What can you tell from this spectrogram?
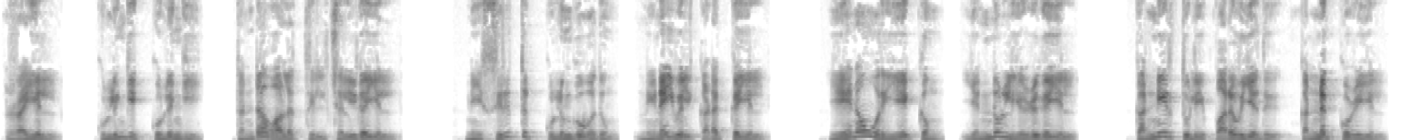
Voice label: Tamil M Narration; voice-over

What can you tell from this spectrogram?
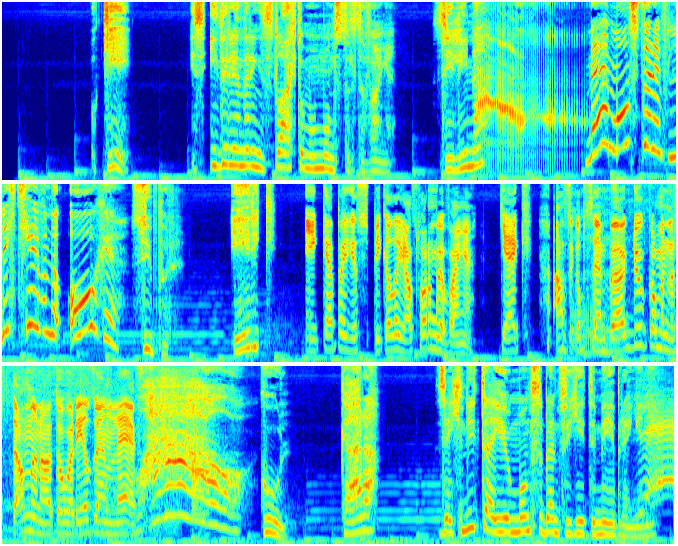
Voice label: Flemish F Animation; voice over

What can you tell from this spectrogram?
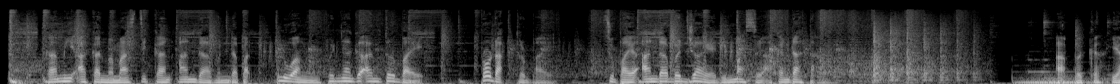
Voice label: Malay M Narration, malaysian

